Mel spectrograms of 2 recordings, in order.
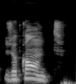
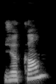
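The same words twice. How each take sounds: First: Je compte with a clear t at the end; final t sounded. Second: Je com- without its final t; final sound left off. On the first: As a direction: finish je compte on a released "te". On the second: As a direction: stop je com- on the nasal vowel. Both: Shown as a demonstration.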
